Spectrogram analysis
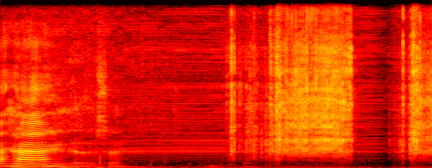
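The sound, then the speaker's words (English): An electric shaver buzzing as it shaves a father's face, a steady mid-pitched drone with a few brief louder surges. Voices talk over it at the start. “I'm shaving the other. I'm shaving.”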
